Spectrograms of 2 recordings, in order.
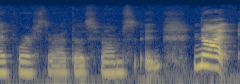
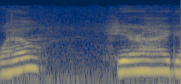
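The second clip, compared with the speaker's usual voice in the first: weird, creepy put-on voice. Retelling a movie scene, quoting the character's line in Frank Finlay's weird creepy voice. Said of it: "this really weird, creepy voice".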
